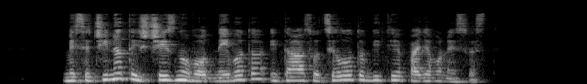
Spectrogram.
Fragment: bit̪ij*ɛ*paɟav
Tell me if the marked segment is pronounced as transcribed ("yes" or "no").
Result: yes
